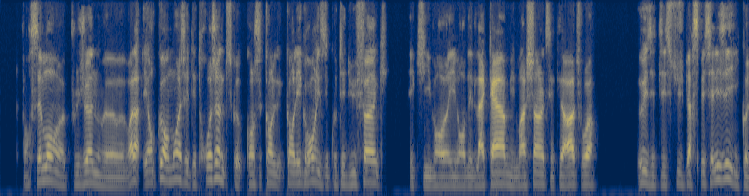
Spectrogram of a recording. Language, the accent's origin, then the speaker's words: French; Nanterre, Île-de-France, France; on a été sur la ligne A, en fait, chez moi, à Nanterre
